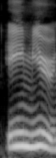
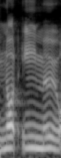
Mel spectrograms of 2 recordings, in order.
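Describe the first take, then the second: First: The word ends with a 'myoo' sound. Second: The word ends with a 'moo' sound. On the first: The speaker calls it right. "I know emu, emu" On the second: The speaker calls it wrong.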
